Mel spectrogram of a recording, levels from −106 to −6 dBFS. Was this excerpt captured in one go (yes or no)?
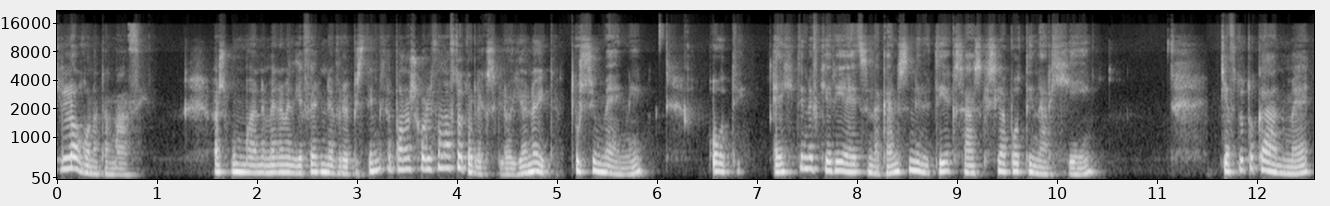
no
